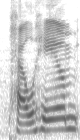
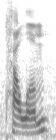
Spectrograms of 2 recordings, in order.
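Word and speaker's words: Pelham: So, you got to do like a soft H with all of these. It's not Pelam, it's Pelum. It's not Chatham, it's Chatham.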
